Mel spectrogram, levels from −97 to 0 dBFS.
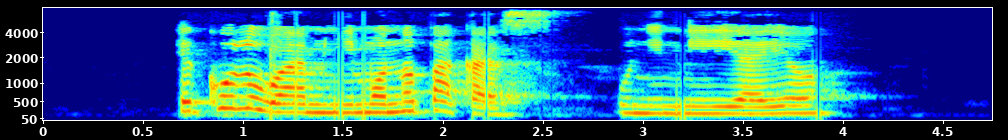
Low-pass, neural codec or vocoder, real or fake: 7.2 kHz; none; real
